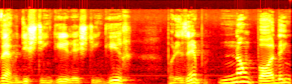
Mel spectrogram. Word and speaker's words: distinguir: distinguir sem trema e distinguir com trema hora a pronúncia do Woody distinguir não tem sentido porque esse verbo não tem o pronunciado basta conjugá-lo no presente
